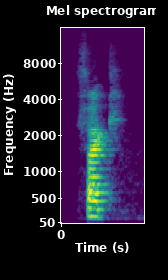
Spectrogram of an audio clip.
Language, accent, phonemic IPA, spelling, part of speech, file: French, Canada, /fak/, fak, conjunction, LL-Q150 (fra)-fak.wav
- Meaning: eye dialect spelling of fait que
